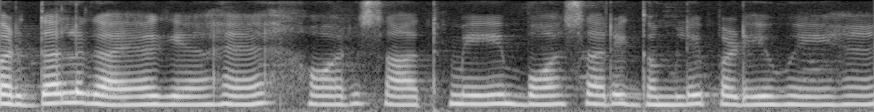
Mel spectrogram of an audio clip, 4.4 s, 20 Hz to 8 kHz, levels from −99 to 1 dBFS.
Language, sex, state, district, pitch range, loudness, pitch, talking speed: Hindi, female, Maharashtra, Gondia, 220-240 Hz, -16 LUFS, 230 Hz, 180 wpm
